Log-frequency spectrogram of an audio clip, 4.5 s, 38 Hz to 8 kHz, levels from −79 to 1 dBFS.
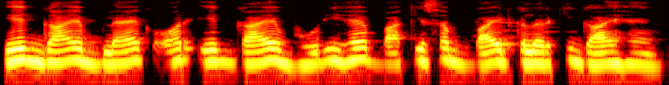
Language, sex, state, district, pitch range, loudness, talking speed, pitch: Hindi, male, Uttar Pradesh, Lalitpur, 150-180 Hz, -15 LUFS, 200 wpm, 165 Hz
